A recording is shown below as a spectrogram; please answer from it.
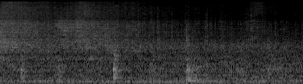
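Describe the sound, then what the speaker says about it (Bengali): Pointed gourds frying in a pan with rice, a soft, even sizzle underneath with a couple of brief scraping stirs, close and fairly quiet with no voices. "এবার আমি পটলগুলো দিয়ে দিলাম"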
